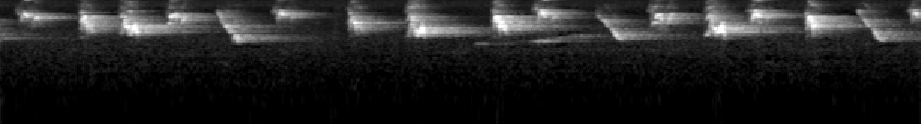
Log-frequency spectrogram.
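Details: Continuous bird chirping: crisp, high-pitched notes that drop quickly in pitch, closely packed and repeated without pause, with nothing else audible behind them.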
